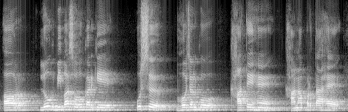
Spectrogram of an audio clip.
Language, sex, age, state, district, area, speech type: Hindi, male, 45-60, Bihar, Samastipur, urban, spontaneous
